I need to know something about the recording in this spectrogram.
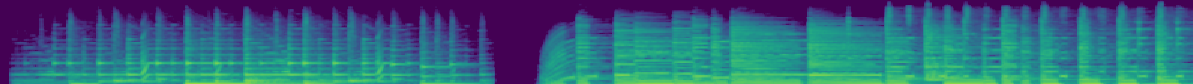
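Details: Bright, bouncy children's-style music with plucked and chiming notes and a steady beat, with a short silent break near the middle.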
